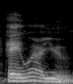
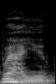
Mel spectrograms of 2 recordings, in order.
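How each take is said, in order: First: It is asked in a casual, friendly tone. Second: It is asked in a harsh, demanding tone.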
